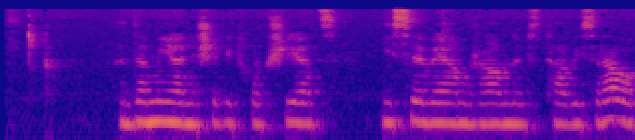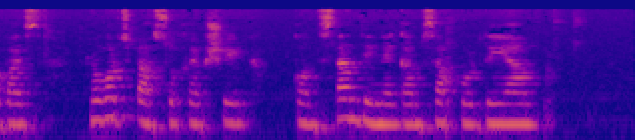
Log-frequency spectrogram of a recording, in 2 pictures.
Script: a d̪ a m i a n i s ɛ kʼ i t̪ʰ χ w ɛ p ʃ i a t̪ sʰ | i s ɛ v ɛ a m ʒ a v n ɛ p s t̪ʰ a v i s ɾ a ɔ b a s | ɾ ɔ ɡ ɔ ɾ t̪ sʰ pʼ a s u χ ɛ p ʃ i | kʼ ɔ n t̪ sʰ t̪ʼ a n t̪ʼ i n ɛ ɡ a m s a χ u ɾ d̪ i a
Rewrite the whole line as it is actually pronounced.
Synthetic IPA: a d̪ a m i a n i ʃ ɛ kʼ i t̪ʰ χ w ɛ p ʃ i a t̪ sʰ | i s ɛ v ɛ a m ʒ a v n ɛ p s t̪ʰ a v i s ɾ a ɔ b a s | ɾ ɔ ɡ ɔ ɾ t̪ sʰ pʼ a s u χ ɛ p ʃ i | kʼ ɔ n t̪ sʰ t̪ʼ a n t̪ʼ i n ɛ ɡ a m s a χ u ɾ d̪ i a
